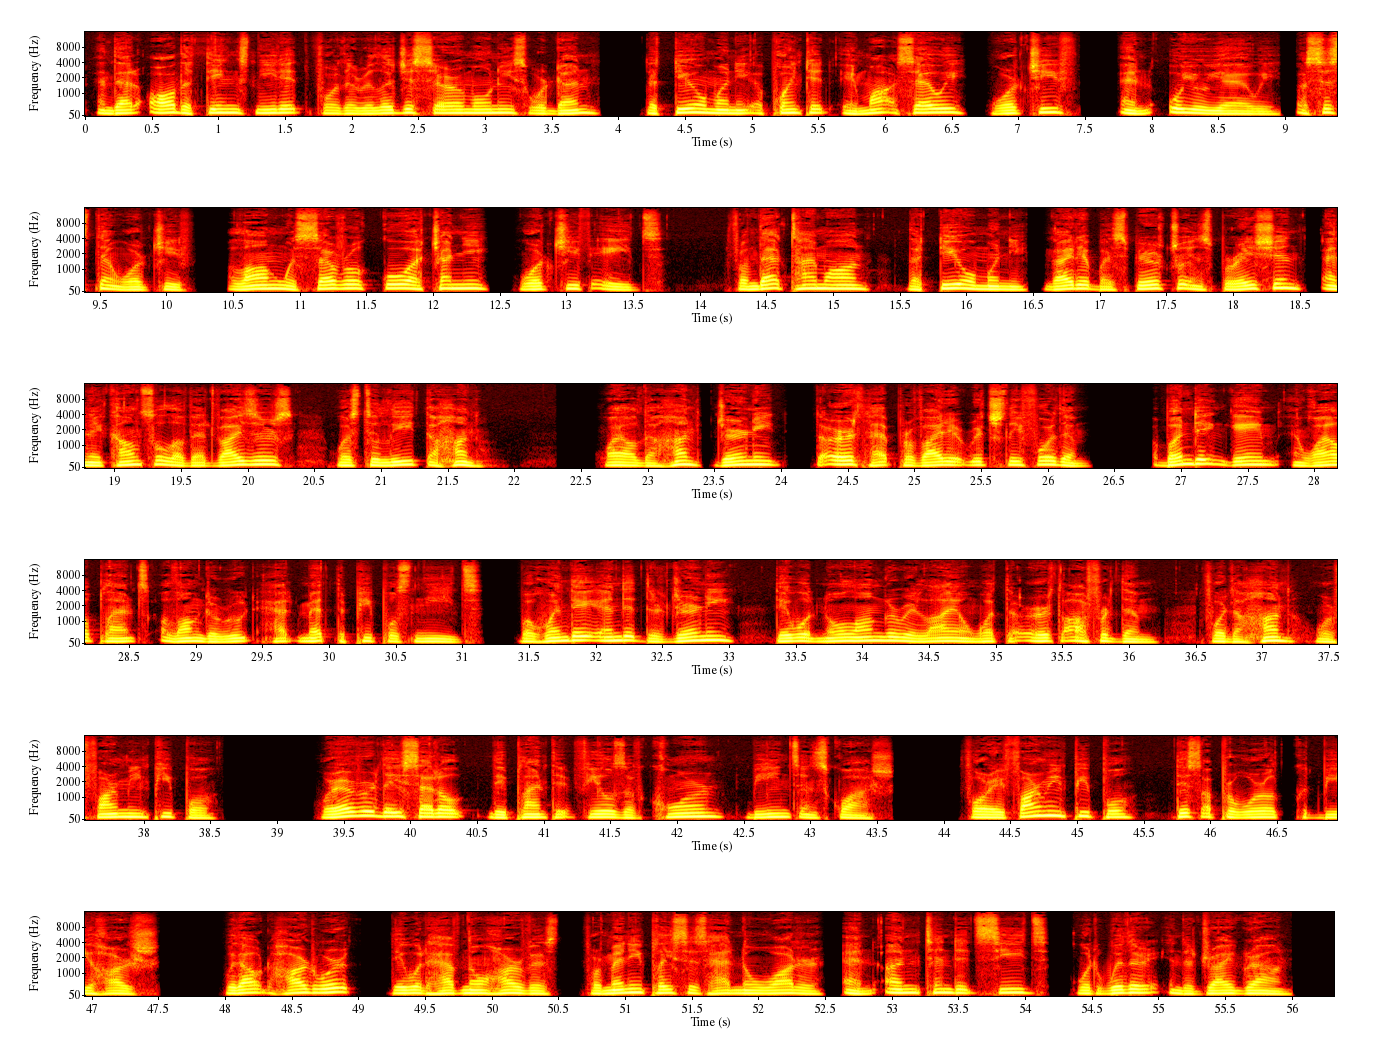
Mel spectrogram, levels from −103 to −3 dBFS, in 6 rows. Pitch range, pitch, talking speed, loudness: 125-155 Hz, 135 Hz, 150 wpm, -19 LUFS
